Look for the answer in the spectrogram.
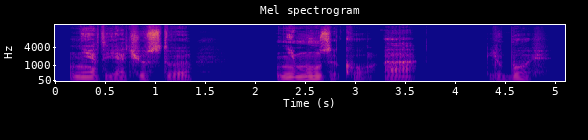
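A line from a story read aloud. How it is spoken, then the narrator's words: Quiet. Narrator (Russian): тихо сказал Обломов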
